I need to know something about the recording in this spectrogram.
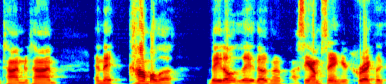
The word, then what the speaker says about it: Kamala: not Baka batuka Kamala say it with me everybody Kam whether you like her or not that's her name respect the human being and say her name correctly not camela not Cala is the biggest one her name is not Cala Harris Kamala and don't just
